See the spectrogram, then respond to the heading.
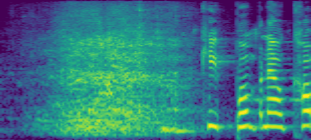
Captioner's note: audience laughing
